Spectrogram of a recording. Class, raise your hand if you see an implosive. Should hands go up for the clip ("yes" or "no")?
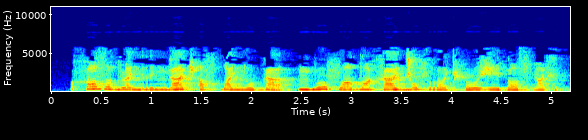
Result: yes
